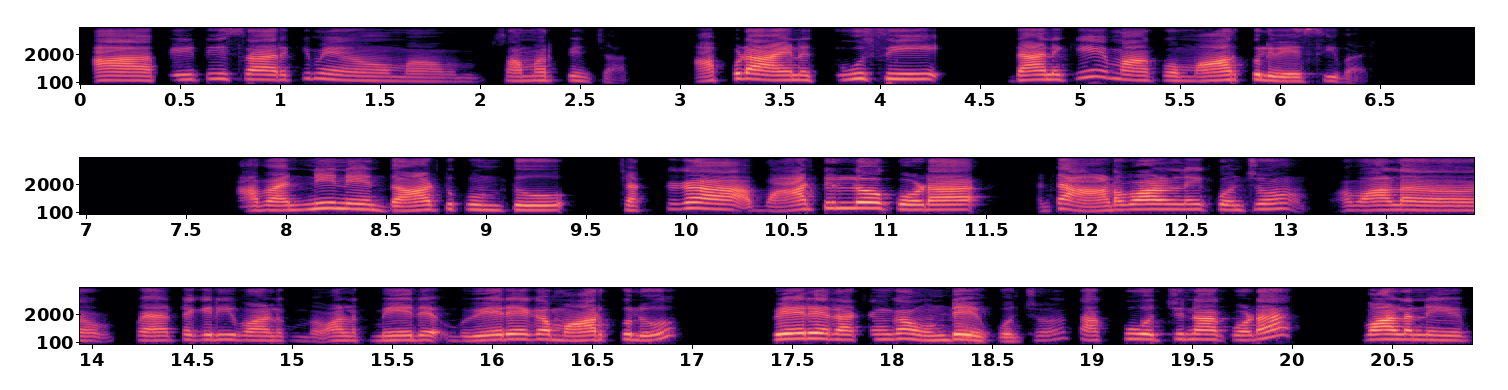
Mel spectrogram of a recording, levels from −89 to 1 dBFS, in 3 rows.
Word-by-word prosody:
ఆ - - +3 0.3
పీటీ 225 +3 -10
సార్‌కి 220 +2 -1
మేము 195 -5 -7 0.2
మ 160 - -10 0.5
సమర్పించాలి. 185 -1 -10 0.4
అప్పుడు 255 -1 +1
ఆయన 205 0 +2 0.2
చూసి, 245 +1 -4 0.6
దానికి 220 +8 +1 0.2
మాకు 195 -2 -1 0.2
మార్క్‌లు 205 +1 +1
వేసేవారు. 160 +1 -8 1.4
అవన్నీ 205 +6 0
నేను 230 -4 -1
దాటుకుంటూ, 205 0 -1 0.5
చక్కగా 240 +8 +2 0.3
వాటిల్లో 275 +9 +3 0.2
కూడా 220 0 +4 0.4
అంటే, 165 - 0
ఆడవాళ్ళని 230 +5 +4
కొంచెం 225 +3 -5 0.4
వాళ్ళ 205 +1 +1 0.7
కేటగరీ 215 +3 -3
వాళ్ళకి, 185 -2 -3 0.2
వాళ్ళకి 185 0 -6
వేరే 200 0 -2 0.2
వేరేగా 230 +3 +3
మార్కులు, 205 +1 +1 0.6
వేరే 255 +2 +8
రకంగా 225 +3 -1
ఉండేవి. 200 -1 +3
కొంచెం 170 +5 -10 0.2
తక్కువొచ్చినా 230 +2 0
కూడా, 205 +11 +2 0.5
వాళ్ళని 225 -3 +6
215 Hz, 105 wpm, -21 LUFS, 195-230 Hz, 1.4 s, వేరే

